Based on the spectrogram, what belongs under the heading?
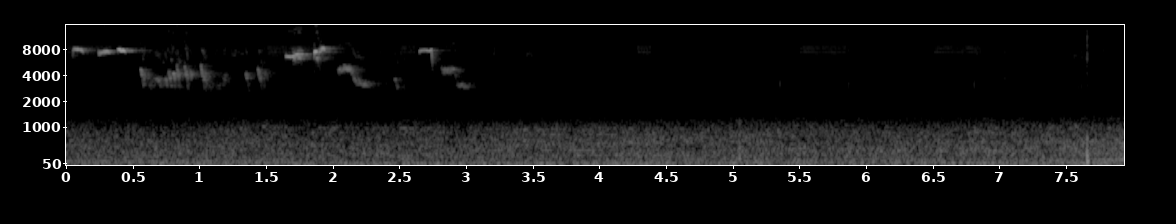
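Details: European robin in a garden in Weener, East Frisia, far northwestern Germany, in October 2022, singing thin, very high tinkling phrases of falling notes during the first three seconds, then quiet, with steady low background noise.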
